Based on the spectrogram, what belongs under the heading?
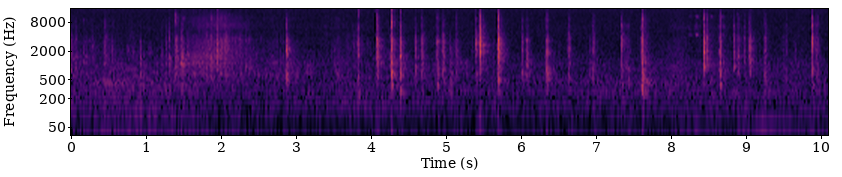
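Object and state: Plastic mechanical keyboard being typed on.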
